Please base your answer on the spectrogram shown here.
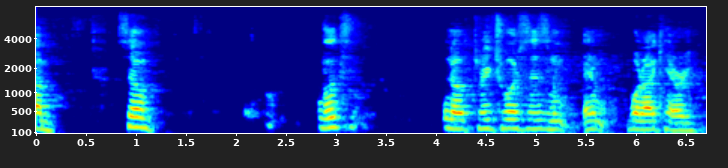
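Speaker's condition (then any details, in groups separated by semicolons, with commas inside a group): Spastic diplegia cerebral palsy; spastic diplegia, wheelchair user, sudden spasms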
